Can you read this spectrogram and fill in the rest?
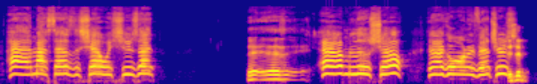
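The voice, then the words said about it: Small cute character voice. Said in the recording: “That was actually a really good impression”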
